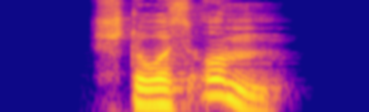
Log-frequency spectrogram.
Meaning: singular imperative of umstoßen
- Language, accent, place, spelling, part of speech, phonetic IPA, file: German, Germany, Berlin, stoß um, verb, [ˌʃtoːs ˈʊm], De-stoß um.ogg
